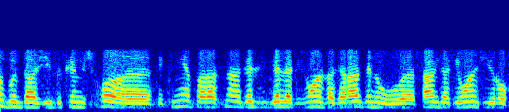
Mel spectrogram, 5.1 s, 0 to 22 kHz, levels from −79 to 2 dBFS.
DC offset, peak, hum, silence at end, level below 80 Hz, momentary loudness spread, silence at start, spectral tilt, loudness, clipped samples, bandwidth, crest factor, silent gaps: under 0.1%; -4 dBFS; none; 0.05 s; -78 dBFS; 9 LU; 0 s; -9 dB/octave; -21 LUFS; under 0.1%; 3.8 kHz; 16 dB; none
